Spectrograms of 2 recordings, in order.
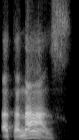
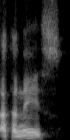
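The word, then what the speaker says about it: Athanaze: Some persons used to come on and say the man name pronounced atanaz. And so me listen to them and start pronounce it at. And then at came in an interview and said my name pronounced atones.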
